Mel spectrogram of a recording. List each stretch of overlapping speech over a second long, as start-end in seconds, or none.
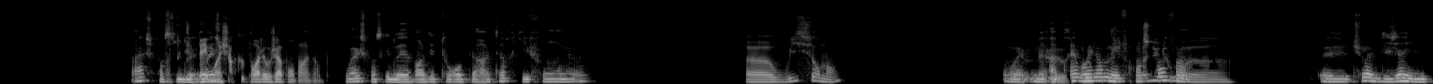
10.4-11.9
